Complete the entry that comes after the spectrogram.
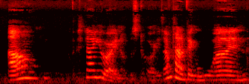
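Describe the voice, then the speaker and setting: At a fairly slow pace, a woman speaks in an animated tone, her medium-pitched voice bright and sharp. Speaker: podcast host. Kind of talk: casual chat.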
